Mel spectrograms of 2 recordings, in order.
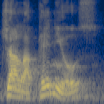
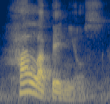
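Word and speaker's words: jalapeños: You don't ask for jalapenos, you ask for jalapenos.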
